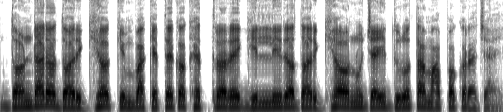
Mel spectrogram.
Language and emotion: Odia, neutral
